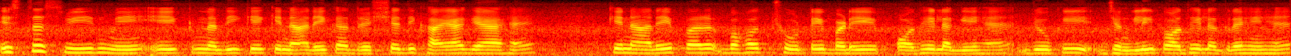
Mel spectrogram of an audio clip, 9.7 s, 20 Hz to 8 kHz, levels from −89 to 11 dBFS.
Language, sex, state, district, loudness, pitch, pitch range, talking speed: Hindi, female, Chhattisgarh, Balrampur, -17 LUFS, 195 Hz, 185-210 Hz, 155 wpm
